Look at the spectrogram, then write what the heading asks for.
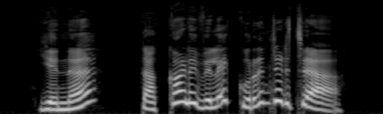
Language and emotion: Tamil, happy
